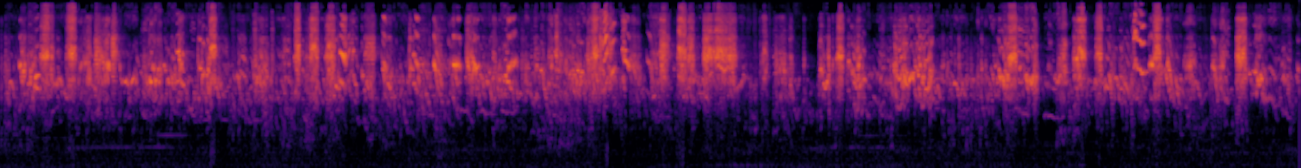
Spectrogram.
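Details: Long stretch of chattering from a pet budgerigar breeding pair, continuous gritty warble of fast chirps and squeaks with occasional brief pauses, very faint low tones behind.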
